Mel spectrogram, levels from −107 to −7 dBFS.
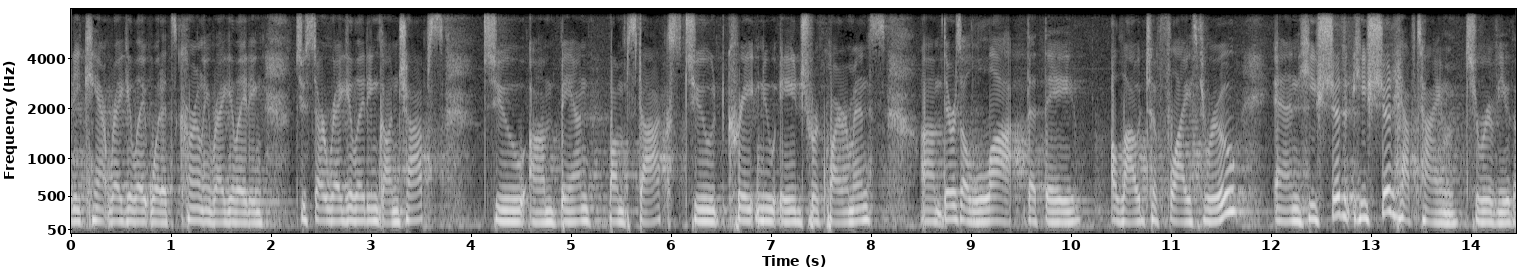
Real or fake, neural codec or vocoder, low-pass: real; none; 7.2 kHz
